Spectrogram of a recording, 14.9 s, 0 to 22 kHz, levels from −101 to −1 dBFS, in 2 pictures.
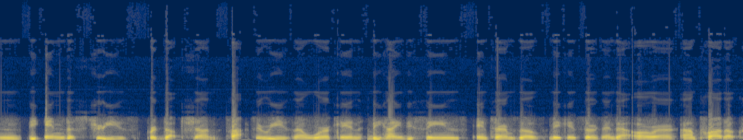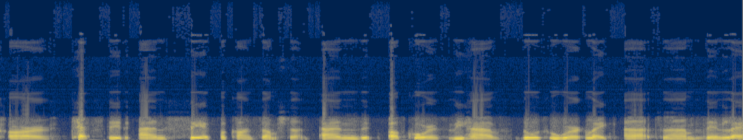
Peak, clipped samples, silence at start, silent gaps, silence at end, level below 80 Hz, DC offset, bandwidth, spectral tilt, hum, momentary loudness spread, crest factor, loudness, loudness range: -2 dBFS; under 0.1%; 0 s; none; 0 s; -48 dBFS; under 0.1%; 6.6 kHz; -6.5 dB/octave; none; 6 LU; 16 dB; -18 LUFS; 2 LU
